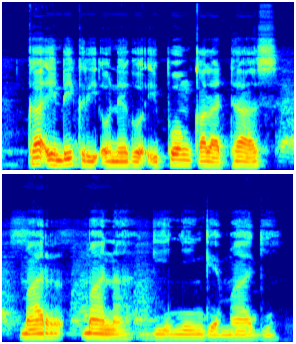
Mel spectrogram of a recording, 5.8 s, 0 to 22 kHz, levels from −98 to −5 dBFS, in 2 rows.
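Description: From 2.69 to 4.61 s the speech picks up a feedback echo between two devices. A second device in the room plays this call aloud, the first microphone captures that playback, and the local echo canceller ignores it because it only removes its own device's output. Copies return at about 0.4 s intervals, peaking about 18 dB below the speech, each thinner and more ringing. Unlike room reverberation, these are distinct, evenly spaced repeats rather than a smooth decaying tail.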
